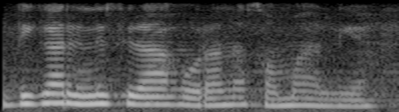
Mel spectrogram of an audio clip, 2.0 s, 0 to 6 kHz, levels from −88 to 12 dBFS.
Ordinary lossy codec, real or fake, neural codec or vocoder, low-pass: none; real; none; 5.4 kHz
